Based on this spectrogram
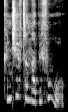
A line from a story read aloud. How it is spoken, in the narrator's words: she sighed, allowing her annoyance to come through in her voice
